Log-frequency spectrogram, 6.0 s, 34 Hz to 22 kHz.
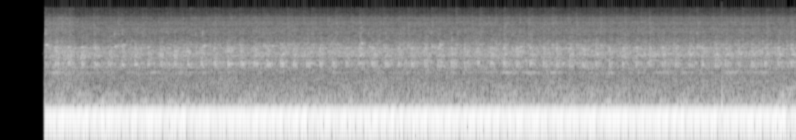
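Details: Toyota Land Cruiser / Lexus LX450 at steady low idle with a fast, even knock from the engine bay that goes away when the wheels are turned; owner suspects power steering pump, unconfirmed.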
